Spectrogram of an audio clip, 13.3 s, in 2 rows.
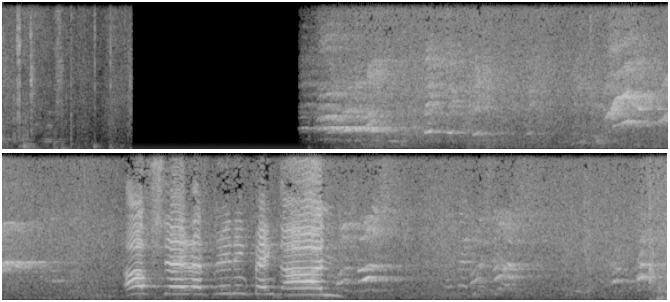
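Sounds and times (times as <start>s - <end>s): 
children's voices echoing in a swimming pool hall: 3.0s - 13.2s
speech: 8.4s - 10.2s.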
